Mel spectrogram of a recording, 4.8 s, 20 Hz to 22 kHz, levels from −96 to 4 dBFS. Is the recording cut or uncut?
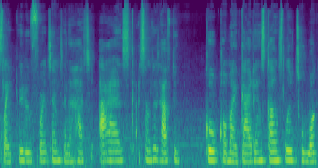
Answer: uncut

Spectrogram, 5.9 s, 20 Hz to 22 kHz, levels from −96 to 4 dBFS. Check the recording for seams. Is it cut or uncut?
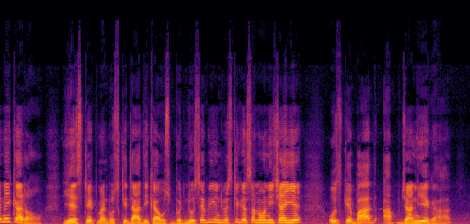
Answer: uncut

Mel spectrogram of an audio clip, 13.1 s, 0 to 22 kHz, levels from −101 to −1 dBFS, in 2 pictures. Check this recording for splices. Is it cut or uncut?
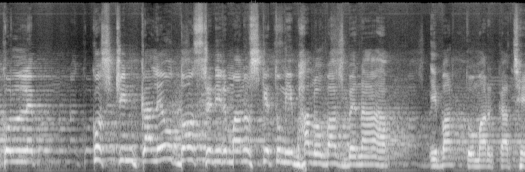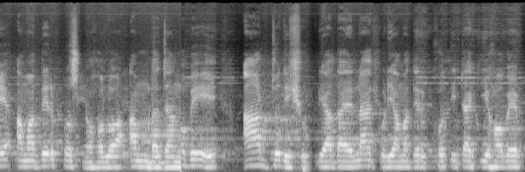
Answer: cut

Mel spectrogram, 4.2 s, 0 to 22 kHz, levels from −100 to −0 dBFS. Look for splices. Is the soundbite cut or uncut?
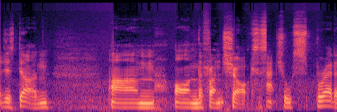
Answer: cut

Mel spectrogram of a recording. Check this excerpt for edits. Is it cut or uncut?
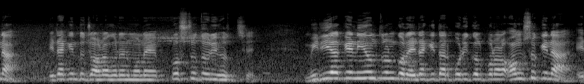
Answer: uncut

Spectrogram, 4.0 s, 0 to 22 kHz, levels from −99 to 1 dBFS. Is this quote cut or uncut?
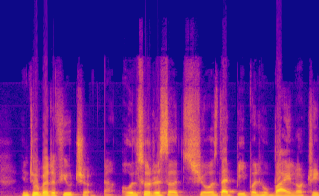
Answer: cut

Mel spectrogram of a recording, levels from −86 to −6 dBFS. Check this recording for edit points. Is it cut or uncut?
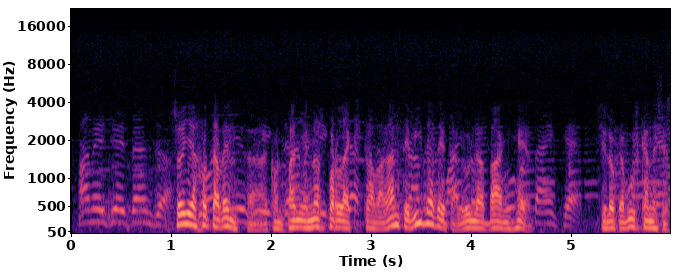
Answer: uncut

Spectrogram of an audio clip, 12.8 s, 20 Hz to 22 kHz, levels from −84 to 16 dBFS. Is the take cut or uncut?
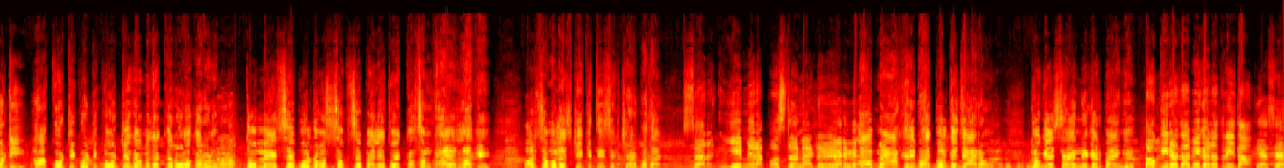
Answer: cut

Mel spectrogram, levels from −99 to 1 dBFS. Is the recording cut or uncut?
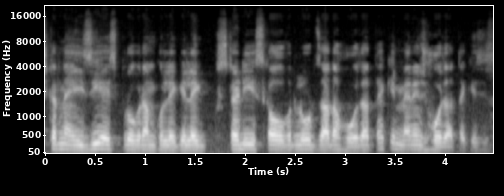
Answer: uncut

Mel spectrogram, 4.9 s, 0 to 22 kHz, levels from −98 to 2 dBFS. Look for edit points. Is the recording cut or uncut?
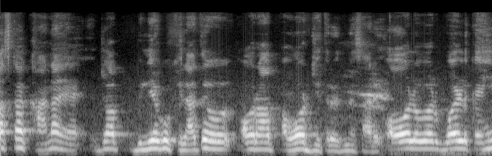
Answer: cut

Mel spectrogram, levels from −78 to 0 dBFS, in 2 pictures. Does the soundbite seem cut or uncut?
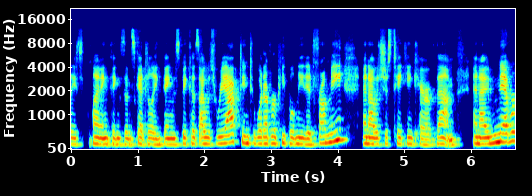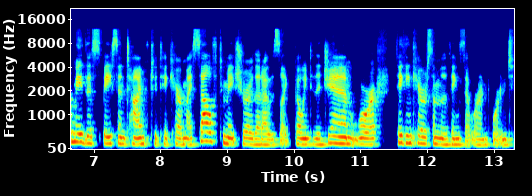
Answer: uncut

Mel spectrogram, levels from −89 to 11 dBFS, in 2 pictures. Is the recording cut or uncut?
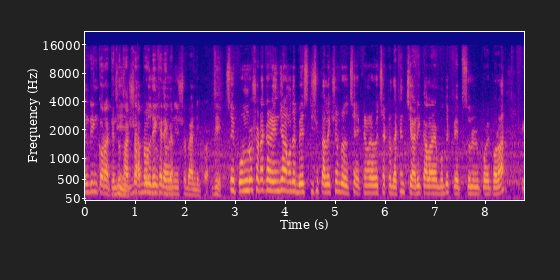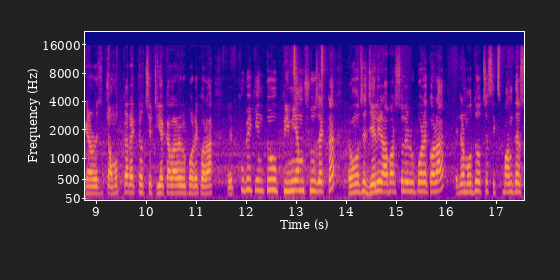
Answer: uncut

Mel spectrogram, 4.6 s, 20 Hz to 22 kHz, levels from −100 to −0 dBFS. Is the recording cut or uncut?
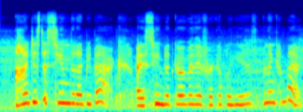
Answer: uncut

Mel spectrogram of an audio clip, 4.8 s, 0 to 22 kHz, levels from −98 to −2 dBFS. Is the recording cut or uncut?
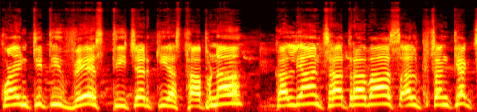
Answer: cut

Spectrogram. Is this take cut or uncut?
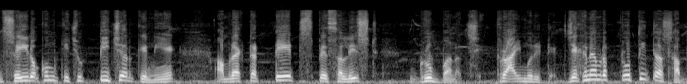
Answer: uncut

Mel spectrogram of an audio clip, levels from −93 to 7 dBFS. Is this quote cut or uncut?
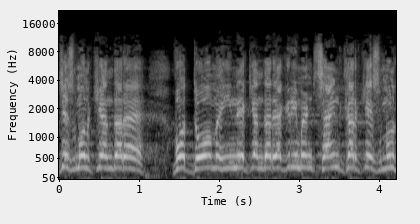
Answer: uncut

